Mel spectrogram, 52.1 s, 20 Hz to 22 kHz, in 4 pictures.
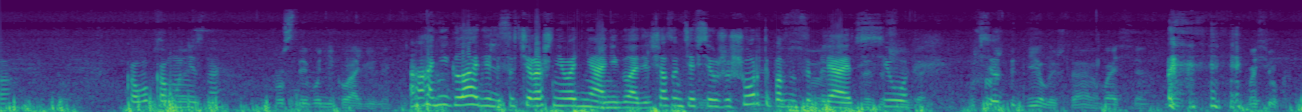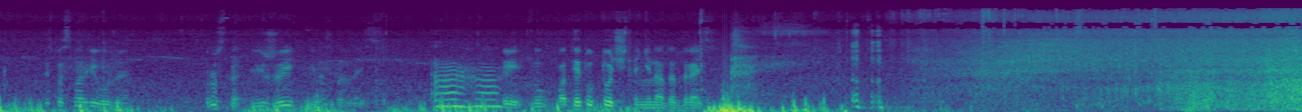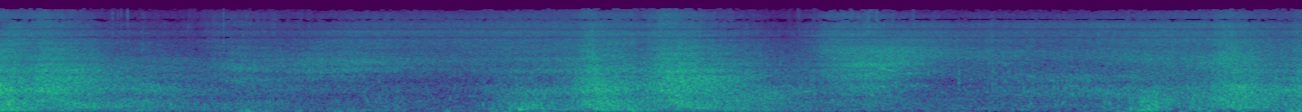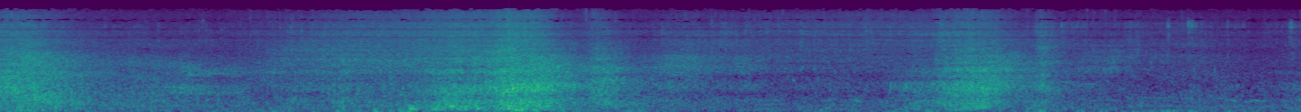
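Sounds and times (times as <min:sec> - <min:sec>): waves washing up pebble beach: 0:21.9 - 0:52.0.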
